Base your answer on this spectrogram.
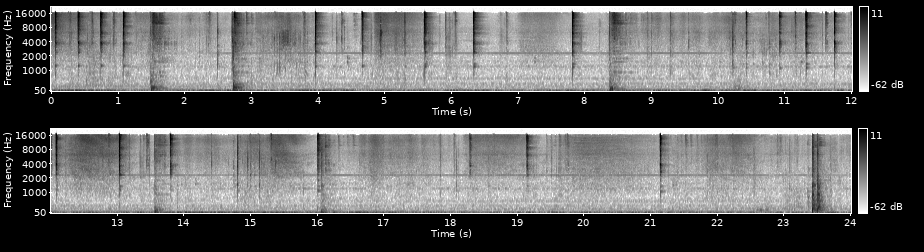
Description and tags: Recorded at Suzana's lovely studio, her machines and miscellaneous sounds from her workspace.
